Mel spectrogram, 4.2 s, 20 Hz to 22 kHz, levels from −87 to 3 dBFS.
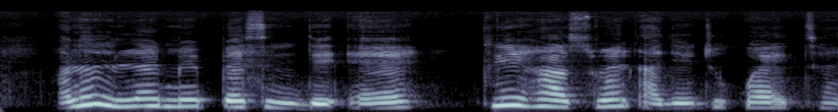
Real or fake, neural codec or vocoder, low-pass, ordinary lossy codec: real; none; 14.4 kHz; none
